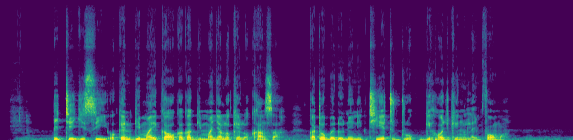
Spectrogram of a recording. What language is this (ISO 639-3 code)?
luo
